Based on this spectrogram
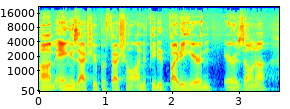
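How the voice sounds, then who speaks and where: A man with an American accent, medium pitch, a bright, sharp tone and a fairly quick pace. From Massachusetts, US (came from Thailand at five). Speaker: podcast host. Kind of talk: casual interview chat.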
